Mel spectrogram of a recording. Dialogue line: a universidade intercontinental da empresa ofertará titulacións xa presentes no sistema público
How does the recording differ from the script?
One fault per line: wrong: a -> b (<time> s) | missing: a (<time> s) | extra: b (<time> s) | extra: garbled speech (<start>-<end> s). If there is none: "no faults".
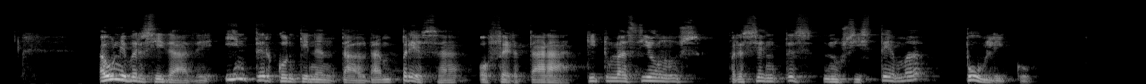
missing: xa (6.8 s)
